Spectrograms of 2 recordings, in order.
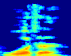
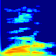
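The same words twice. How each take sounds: First: It is said with a New Zealand pronunciation. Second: It is said with an American pronunciation. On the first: The speaker calls it right. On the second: The speaker calls it wrong.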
